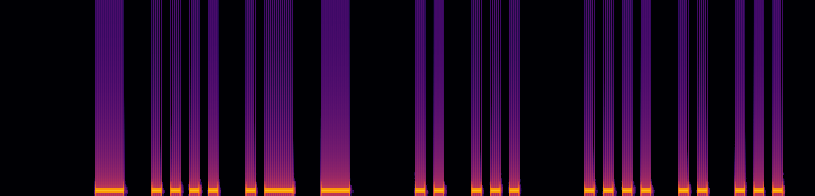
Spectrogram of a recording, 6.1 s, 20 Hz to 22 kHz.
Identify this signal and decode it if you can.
Morse code, heard as a keyed tone, about 17 wpm, 700 Hz. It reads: THAT IS HIS
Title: Sentences from Top 900 Words 17wpm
